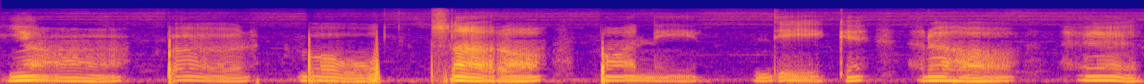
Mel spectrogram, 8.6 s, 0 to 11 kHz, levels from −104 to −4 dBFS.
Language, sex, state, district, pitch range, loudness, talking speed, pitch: Hindi, male, Rajasthan, Jaipur, 125-155 Hz, -22 LUFS, 55 wpm, 145 Hz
